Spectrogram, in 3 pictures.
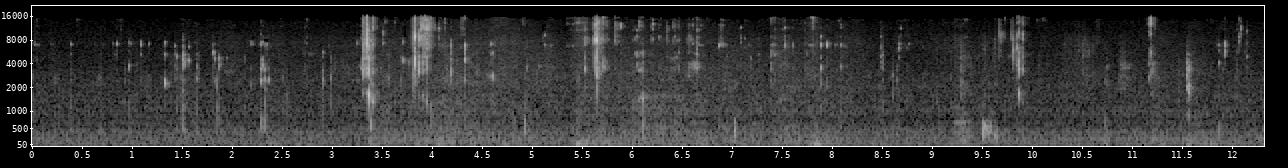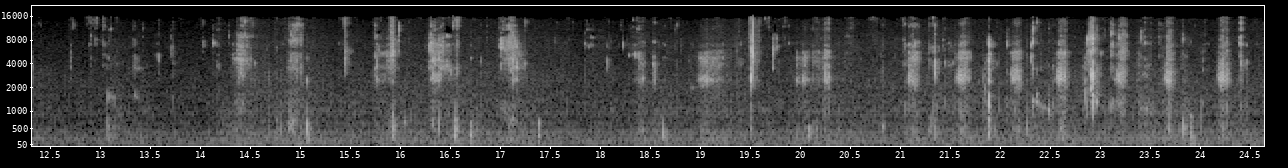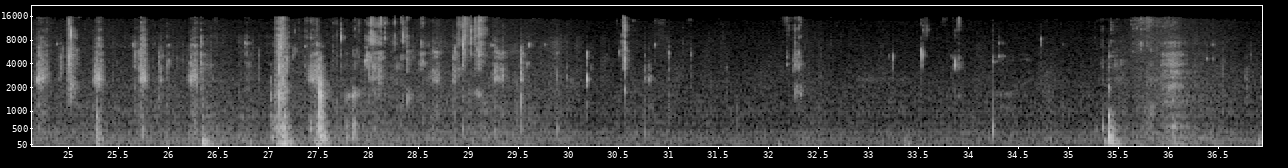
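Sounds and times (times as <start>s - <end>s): chewing raw radish: 13.0s - 26.4s, 27.1s - 31.1s.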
